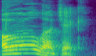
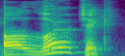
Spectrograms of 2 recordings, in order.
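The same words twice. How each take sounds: First: The stress is on the first syllable. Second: The stress is on the second syllable. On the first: The speaker calls it wrong. "not allergic" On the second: The speaker calls it right. "the primary stress is upon the second syllable. So you say allergic"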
